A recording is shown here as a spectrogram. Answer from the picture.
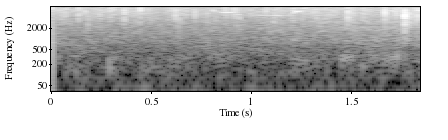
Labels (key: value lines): label: biophony, dolphin
recorder: SoundTrap 500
